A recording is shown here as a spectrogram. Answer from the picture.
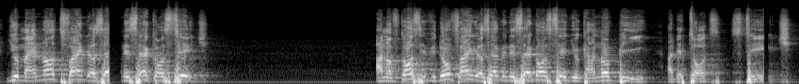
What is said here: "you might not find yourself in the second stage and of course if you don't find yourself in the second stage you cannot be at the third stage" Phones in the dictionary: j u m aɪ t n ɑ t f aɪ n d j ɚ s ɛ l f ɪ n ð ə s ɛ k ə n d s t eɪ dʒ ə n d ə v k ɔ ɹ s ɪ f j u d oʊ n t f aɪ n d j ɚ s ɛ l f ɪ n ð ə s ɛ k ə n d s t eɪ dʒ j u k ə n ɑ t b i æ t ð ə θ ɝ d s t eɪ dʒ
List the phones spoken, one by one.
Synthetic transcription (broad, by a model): j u m aɪ t n ɑ t f aɪ n d j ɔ s ɛ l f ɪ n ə s ɛ k ə n d s t eɪ dʒ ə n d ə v k ɔ s ɪ f j u d oʊ n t f aɪ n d j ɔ s ɛ l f ɪ n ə s ɛ k ə n d s t eɪ dʒ j u k ə n ɑ t b i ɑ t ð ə t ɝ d s t eɪ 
